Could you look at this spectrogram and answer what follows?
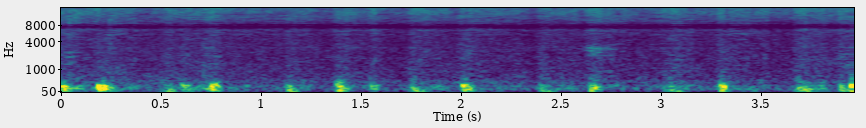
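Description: Quick, soft low thumps at roughly 90 to 95 a minute with faint breath noise; a fast heartbeat and hard breathing after exertion.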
